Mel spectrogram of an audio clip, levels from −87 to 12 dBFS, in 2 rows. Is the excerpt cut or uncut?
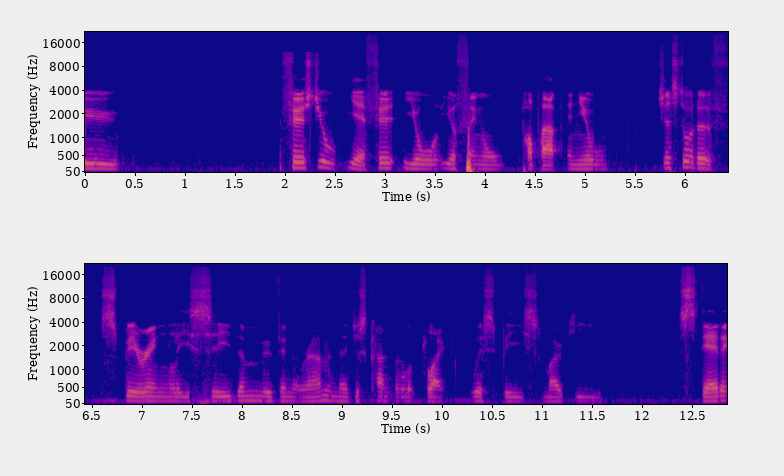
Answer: cut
